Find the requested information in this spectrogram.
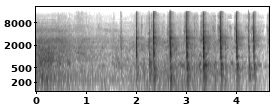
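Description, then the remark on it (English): A fairly loud run of about a dozen sharp, quick hammer taps as a moisture probe is driven into timber to check its moisture content. The taps start after a quiet opening of faint background noise. “Basically hammering in a probe into the timber.”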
